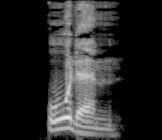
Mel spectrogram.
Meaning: spirit, breath, life (in the sense of Biblical Hebrew רוֹחַ (rûaḥ))
- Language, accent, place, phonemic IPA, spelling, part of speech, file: German, Germany, Berlin, /ˈoːdəm/, Odem, noun, De-Odem.ogg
